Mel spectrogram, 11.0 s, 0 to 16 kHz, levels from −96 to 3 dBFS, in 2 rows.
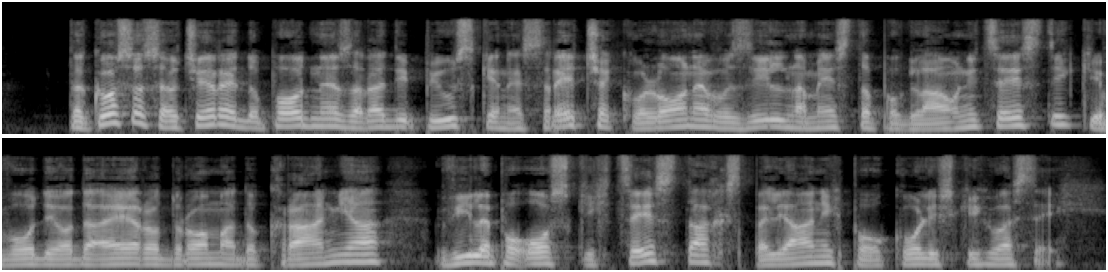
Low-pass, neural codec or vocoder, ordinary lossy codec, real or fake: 9.9 kHz; vocoder, 22.05 kHz, 80 mel bands, WaveNeXt; MP3, 64 kbps; fake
